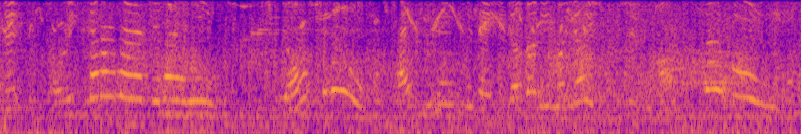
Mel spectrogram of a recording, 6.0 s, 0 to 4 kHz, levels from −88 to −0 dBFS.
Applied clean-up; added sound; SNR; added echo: neural separator model SepFormer DNS4.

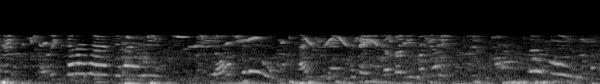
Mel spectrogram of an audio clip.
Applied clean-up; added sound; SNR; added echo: classical method WPE with log-MMSE.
